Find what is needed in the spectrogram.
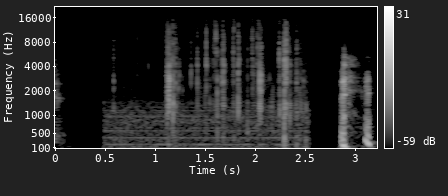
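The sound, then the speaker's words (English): A Ghirardelli chocolate being unwrapped, its wrapper giving off loud crinkling and crackling in a run of sharp bursts, then a short pause before two final louder crackles. “Apparently, Ghirardelli chocolates make a whole lot of noise when you unwrap them.”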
